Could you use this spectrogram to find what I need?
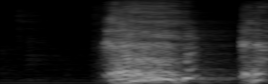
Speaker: Scusate, ma ho la tosse. Si vede e si sente.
